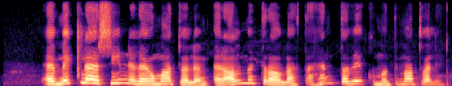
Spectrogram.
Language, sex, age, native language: Icelandic, female, 40-49, Icelandic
